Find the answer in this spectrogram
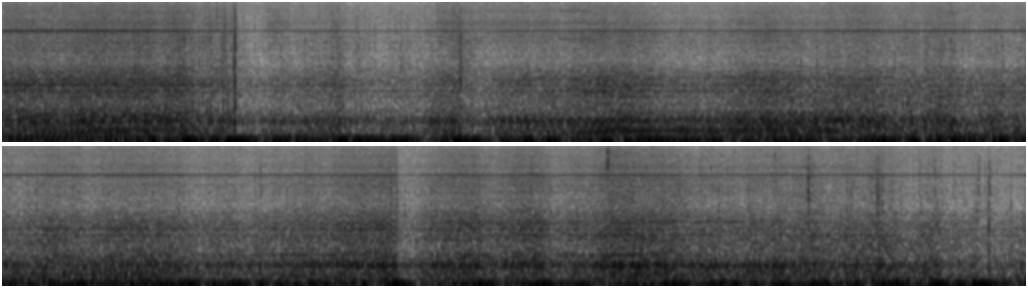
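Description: Vehicle engine running with steady road rumble, heard from inside the cab through a dashcam microphone, the engine note shifting a little a few seconds in as the vehicle pulls along the road. A faint steady high-pitched whine sits over it throughout.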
